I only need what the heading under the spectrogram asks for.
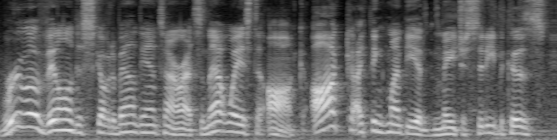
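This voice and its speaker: A man's voice: fairly high pitch, lively intonation, brisk, fairly bright tone. A man hosting a let's play, giving casual, joking gaming commentary with informal, sweary talk.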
